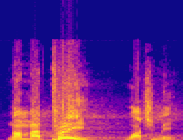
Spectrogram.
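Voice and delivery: loud, high, punchy call for attention; shouted announcement. Real, not acted. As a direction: fire it out to grab the congregation. Preacher announcing next point.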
